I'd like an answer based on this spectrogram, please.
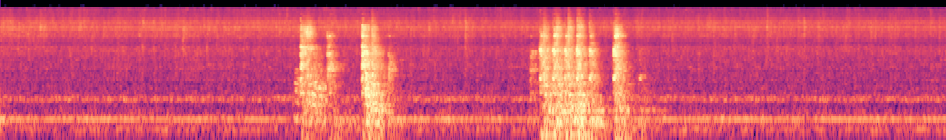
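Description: Garlic and ground coriander frying in butter and oil in a non-stick frying pan, with a silicone spatula stirring and scraping the pan in short bursts about four and seven seconds in, over a faint steady sizzle and a low hum.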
